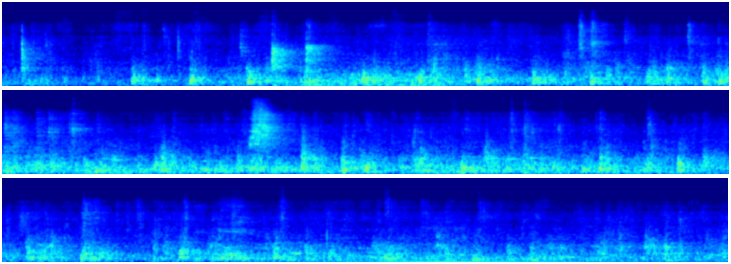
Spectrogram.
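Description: A band plays live music in a large echoing hall.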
